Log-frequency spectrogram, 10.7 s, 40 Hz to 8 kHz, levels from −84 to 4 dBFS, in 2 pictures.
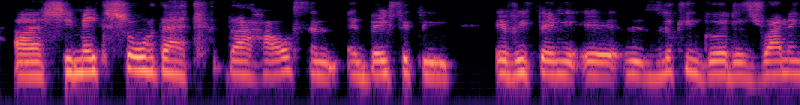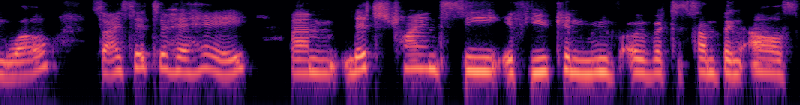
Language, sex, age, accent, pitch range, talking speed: English, female, 30-49, South African, 190-240 Hz, 200 wpm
